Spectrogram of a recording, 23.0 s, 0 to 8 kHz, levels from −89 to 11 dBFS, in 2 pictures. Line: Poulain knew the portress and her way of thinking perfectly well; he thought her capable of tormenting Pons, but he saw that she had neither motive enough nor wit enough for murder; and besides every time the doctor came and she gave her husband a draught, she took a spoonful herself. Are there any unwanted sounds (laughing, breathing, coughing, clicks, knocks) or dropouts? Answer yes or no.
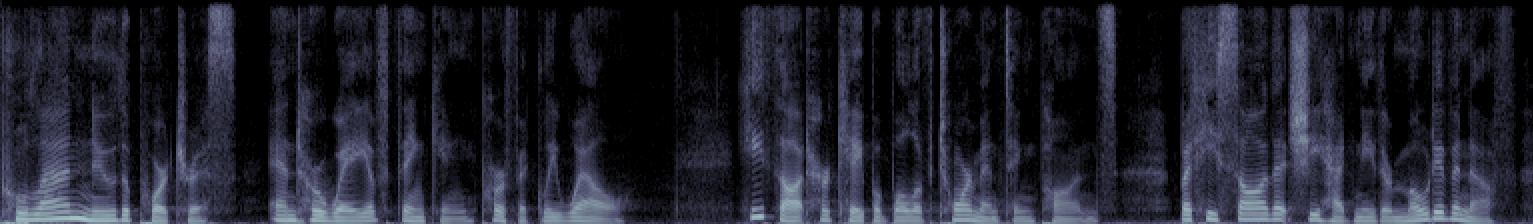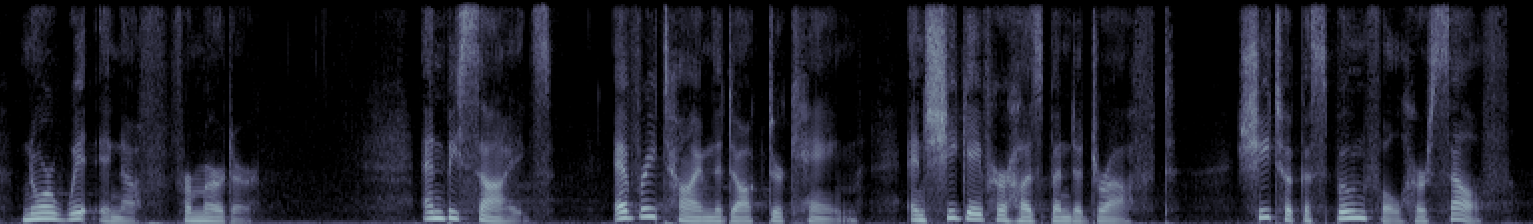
no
